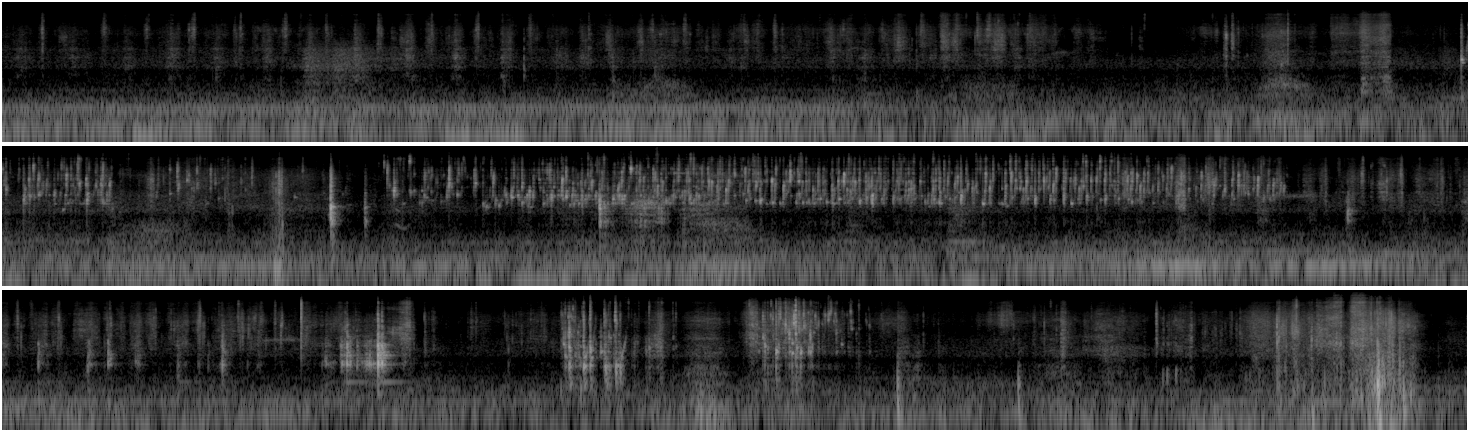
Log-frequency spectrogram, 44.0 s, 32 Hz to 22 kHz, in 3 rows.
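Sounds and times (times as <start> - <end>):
oil trickling and dripping: 14.5 - 38.2.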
